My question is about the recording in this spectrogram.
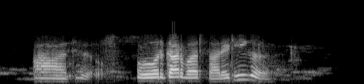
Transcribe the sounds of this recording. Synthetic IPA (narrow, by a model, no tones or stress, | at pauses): at̪ʰoːəɾkaːɾbəɾsaːɾeʈʰiːkɦɛ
